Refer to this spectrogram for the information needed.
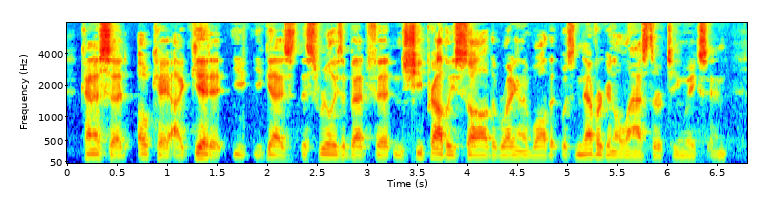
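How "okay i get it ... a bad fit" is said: ordinary talk, nothing marked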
